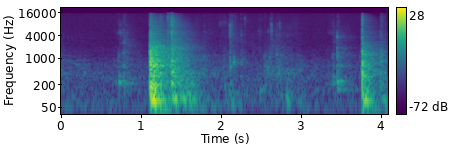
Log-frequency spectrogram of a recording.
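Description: Plastic water bottle slammed down on a kitchen countertop: a loud knock about a second in and another sharp knock near the end, with light taps between as it settles. This is a try at making supercooled water freeze instantly by whacking the bottle.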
